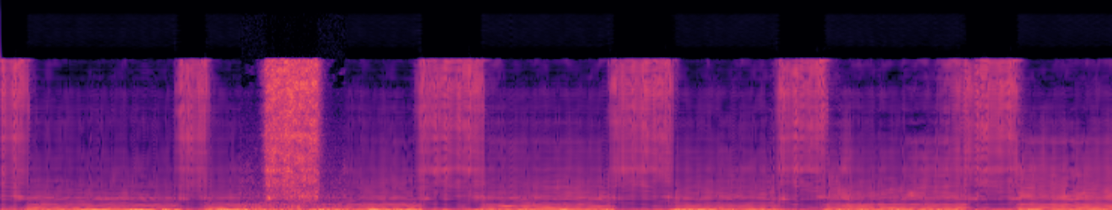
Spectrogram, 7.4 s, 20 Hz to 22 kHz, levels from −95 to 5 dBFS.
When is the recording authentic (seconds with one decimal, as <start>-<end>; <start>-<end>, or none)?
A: 1.6-2.3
